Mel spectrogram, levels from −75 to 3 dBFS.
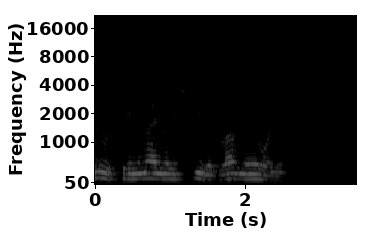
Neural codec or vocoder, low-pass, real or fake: none; 3.6 kHz; real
